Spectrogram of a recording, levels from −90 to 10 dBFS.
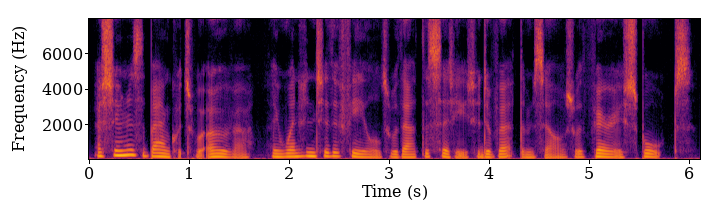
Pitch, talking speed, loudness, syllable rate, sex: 180 Hz, 205 wpm, -18 LUFS, 5.4 syllables/s, female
